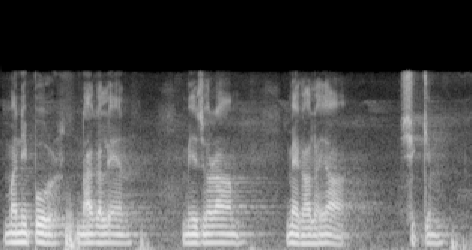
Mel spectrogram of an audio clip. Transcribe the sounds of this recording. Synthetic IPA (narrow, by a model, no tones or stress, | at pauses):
mɐnipuɾnaɡalen | mezɔɾamː | eɡalaja | sikːim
